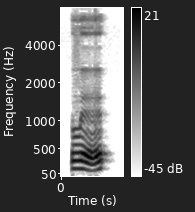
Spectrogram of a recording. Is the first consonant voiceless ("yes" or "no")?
no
